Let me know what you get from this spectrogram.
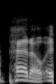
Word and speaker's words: Petto: I do think it's crazy that they call his character pedo. It's spelled P-E-T-T-O, but the way you hear it is P-E-D-O.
